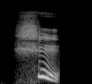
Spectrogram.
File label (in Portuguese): "sim" em mandarim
